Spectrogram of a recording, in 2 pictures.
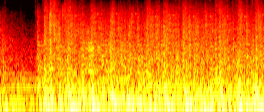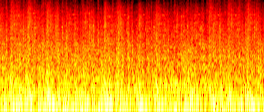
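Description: Thunderhead autocannon in Deep Rock Galactic firing at a goo bomber, a loud, rapid, continuous stream of heavy shots that starts abruptly and keeps hammering without pause, with no talk over it.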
